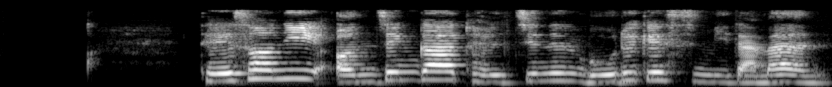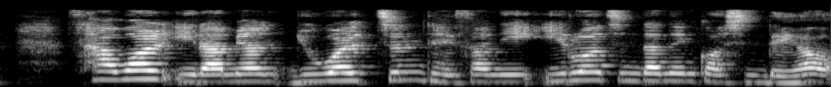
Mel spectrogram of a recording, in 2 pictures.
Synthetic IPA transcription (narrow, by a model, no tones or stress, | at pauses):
te̞sʰʌɲiʔʌnd͡ʑe̞ŋɡadwe̞ɭt͡ɕ͈inɯnmoɾɯɡe̞s͈ɯmɲidamansʰawʌɾiɾamjʌnjuwʌɭt͡ɕ͈ɯmte̞sʰʌɲiʔiɾwʌd͡ʑindanɯnɡʌɕʰinde̞jo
